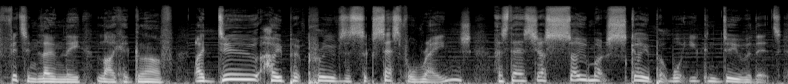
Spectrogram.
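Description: A man's voice: fairly high pitch, darkish tone. A man co-hosting a podcast, joking around in casual chat and reading listener emails aloud. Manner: playful, rambling, giggly. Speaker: podcast co-host.

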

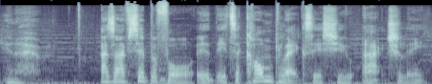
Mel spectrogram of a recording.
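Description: A man's voice: mid-range voice, sing-song, moderate pace, slightly rough, faint music behind. A man co-hosting a podcast in jokey, casual chat, punning and playfully mock-indignant. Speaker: podcast co-host.

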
